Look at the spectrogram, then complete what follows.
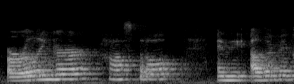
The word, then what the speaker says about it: Erlanger: A little pro tip, when you read these hospital names, you're going to be like, I have no idea how to pronounce them. It's Erlanger Hospital, and the other big hospital chain goes by CHI.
